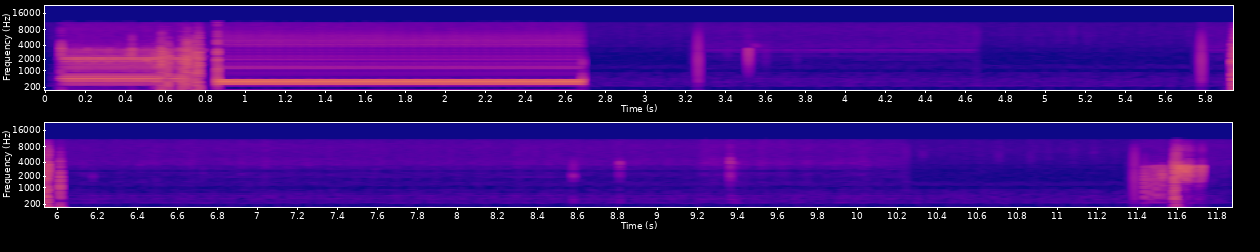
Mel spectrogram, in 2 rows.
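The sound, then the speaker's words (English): A call progress tone from the Harrisonburg exchange's tone plant on a long-distance call sounds loud and steady for about two and a half seconds, then cuts off. A few faint clicks and a low hum follow. “here's a call to Harrisonburg. I just dialed 1 plus a 434 number. The tone plant in Harrisonburg is actually the same type as in Elizabeth City.”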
